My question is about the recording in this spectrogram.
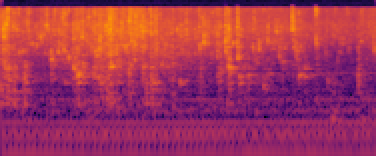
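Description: Grout sponge being rinsed and squeezed out by hand in a pot of water, with irregular splashing and dripping.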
